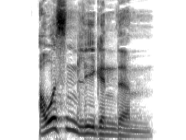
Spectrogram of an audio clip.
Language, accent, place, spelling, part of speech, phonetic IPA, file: German, Germany, Berlin, außenliegendem, adjective, [ˈaʊ̯sn̩ˌliːɡn̩dəm], De-außenliegendem.ogg
- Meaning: strong dative masculine/neuter singular of außenliegend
